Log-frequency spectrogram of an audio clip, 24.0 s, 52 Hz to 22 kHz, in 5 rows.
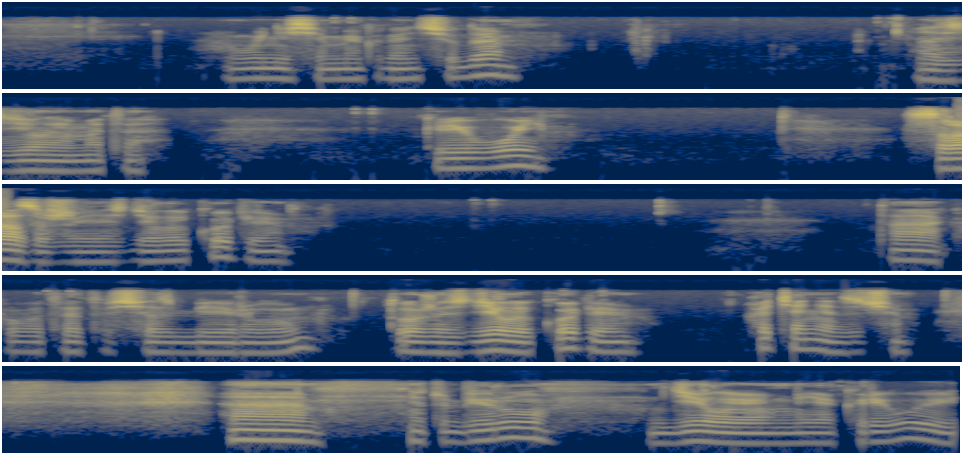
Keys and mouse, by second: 1.8 g, 4.4-6.8 right drag, 9.6 middle click, 11.2 shift+d, 13.0 middle click, 14.8 click, 16.6 shift+d, 18.3 ctrl+z, 23.5-23.9 drag.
